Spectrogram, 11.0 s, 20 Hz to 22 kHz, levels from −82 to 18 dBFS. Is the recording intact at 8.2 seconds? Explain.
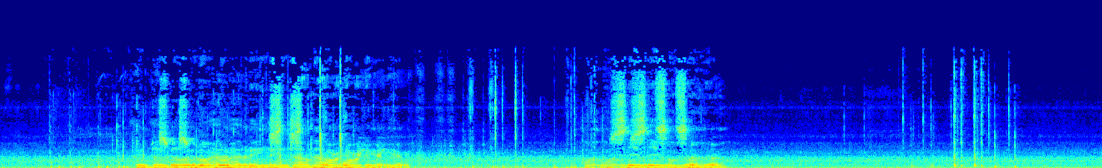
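No, at 8.2 seconds you're hearing a doubled audio track, and it runs through the whole clip. A second full-band copy trails roughly a fifth of a second behind at about equal loudness, with no decay or room colour, most likely from a slower duplicate capture path.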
